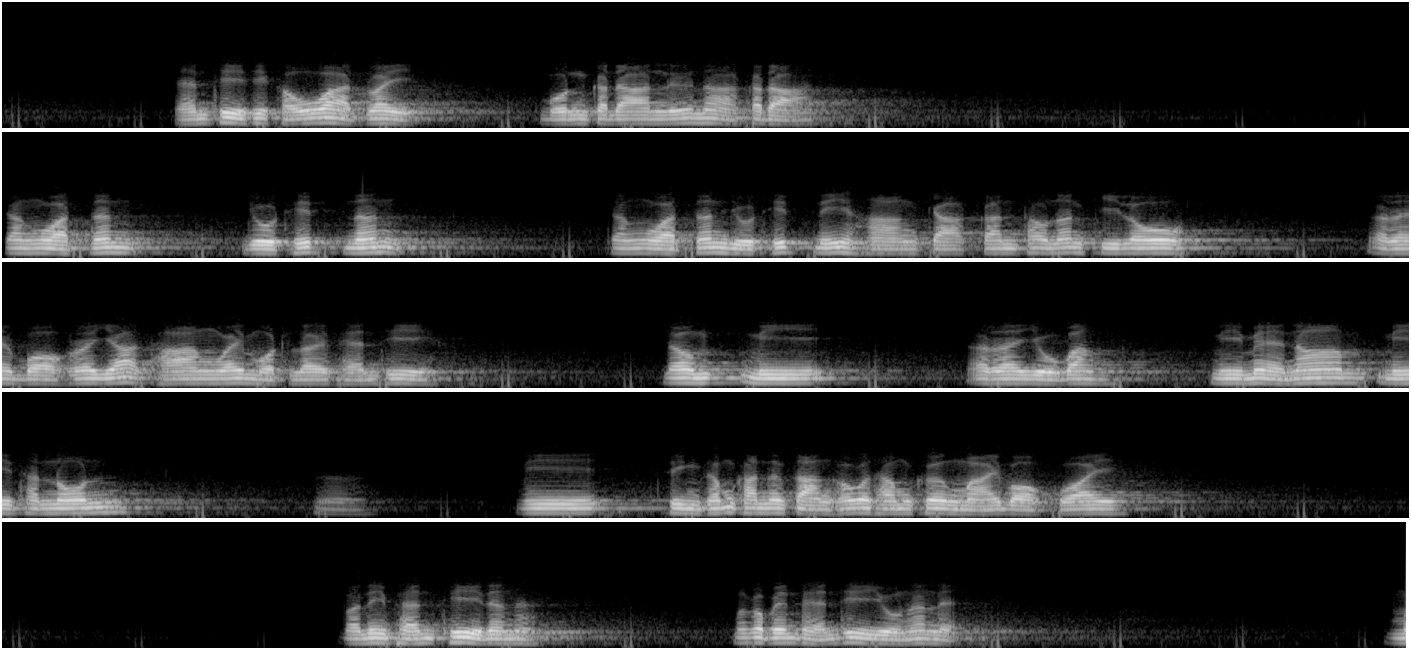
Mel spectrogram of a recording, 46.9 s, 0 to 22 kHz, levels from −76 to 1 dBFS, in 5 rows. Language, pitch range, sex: Thai, 105-115 Hz, male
